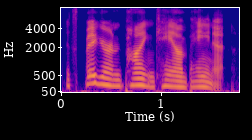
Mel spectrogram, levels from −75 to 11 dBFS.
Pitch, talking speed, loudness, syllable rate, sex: 175 Hz, 200 wpm, -17 LUFS, 4.4 syllables/s, female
